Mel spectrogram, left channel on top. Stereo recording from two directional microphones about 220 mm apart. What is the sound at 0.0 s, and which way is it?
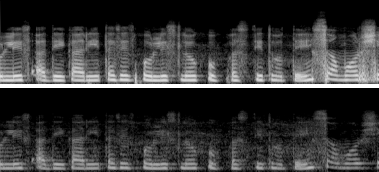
Speech, 40° left (ahead or behind).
